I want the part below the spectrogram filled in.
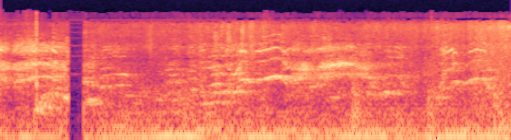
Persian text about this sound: این صحنه جیغ و فریاد دوتا دختر بچه توی فردیس کرجه که برادران لباس شخصی به زور دارن بازداشتشون میکنن.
